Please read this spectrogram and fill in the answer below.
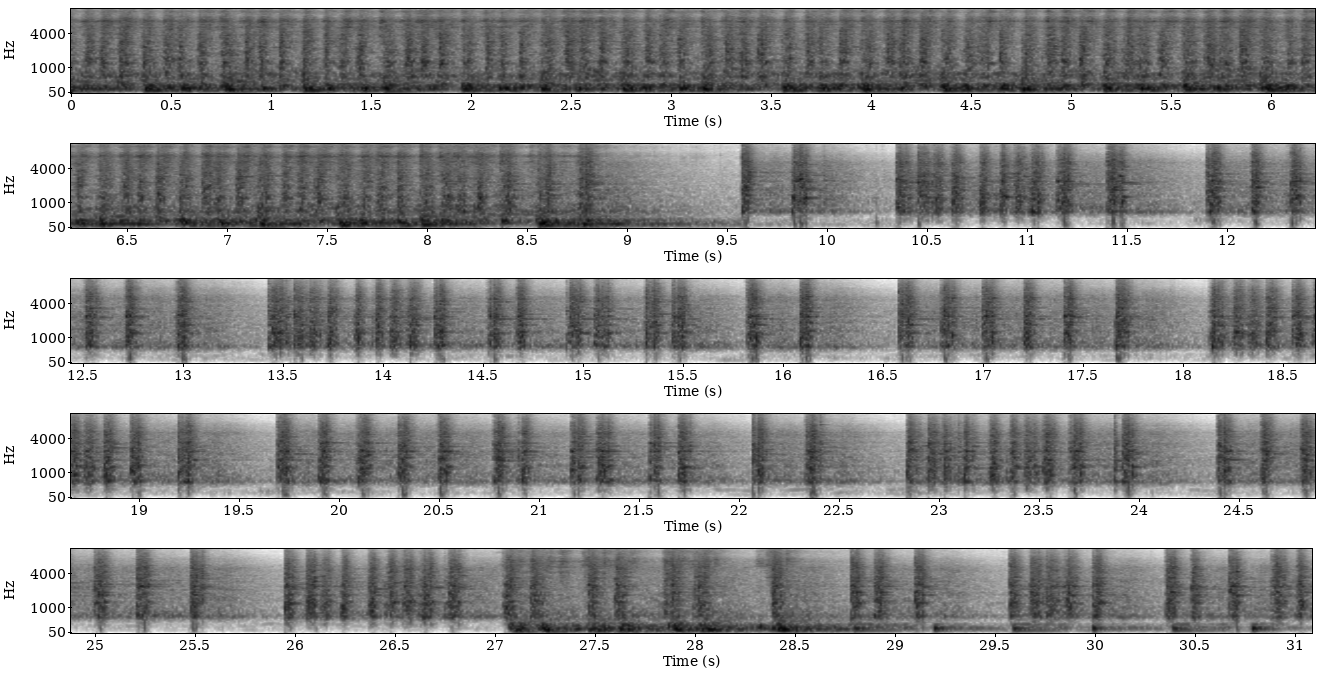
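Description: Samba batucada drum ensemble playing together, with the bass of the surdo drums under it. About nine seconds in the bass drops out and only tamborims play, sharp clipped stick strokes in rhythmic phrases with short breaks between them. The full drum ensemble comes back in near the end.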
